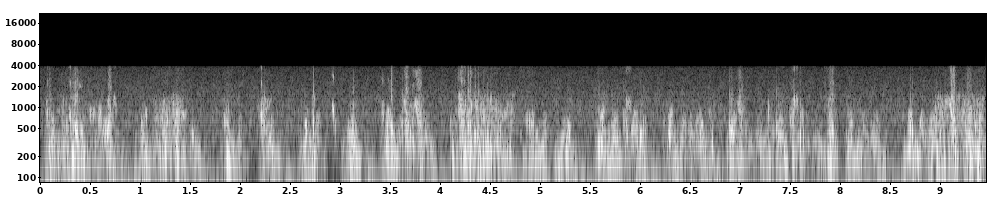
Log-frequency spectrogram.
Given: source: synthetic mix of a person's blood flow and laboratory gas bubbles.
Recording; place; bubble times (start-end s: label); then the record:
Doppler ultrasound of blood flow; precordium
0.05-0.80 s: bubbles
1.03-1.49 s: bubbles
1.82-1.95 s: bubbles
2.17-2.32 s: bubbles
2.69-2.79 s: bubbles
2.90-3.00 s: bubbles
3.07-3.20 s: bubbles
3.41-3.87 s: bubbles
4.07-5.33 s: bubbles
5.55-5.93 s: bubbles
5.97-6.10 s: bubbles
6.36-7.07 s: bubbles
7.20-7.68 s: bubbles
7.84-8.00 s: bubbles
8.05-8.16 s: bubbles
8.67-9.46 s: bubbles
From the record:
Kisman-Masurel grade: 243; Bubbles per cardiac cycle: several, 3 to 8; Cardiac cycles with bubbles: 100%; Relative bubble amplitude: loud (0.450 to 0.775); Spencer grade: 3 (all of the cardiac periods contain showers or single bubble signals, but not dominating or overriding the cardiac motion signals); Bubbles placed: anywhere in the cardiac cycle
